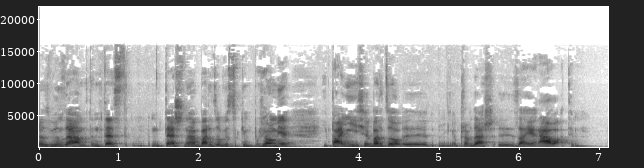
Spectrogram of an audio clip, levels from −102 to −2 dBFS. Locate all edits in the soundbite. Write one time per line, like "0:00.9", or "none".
0:04.5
